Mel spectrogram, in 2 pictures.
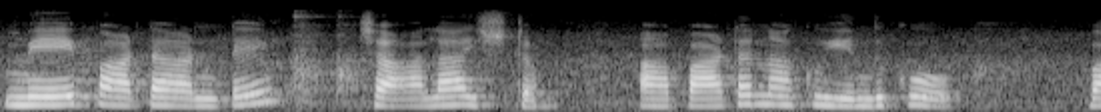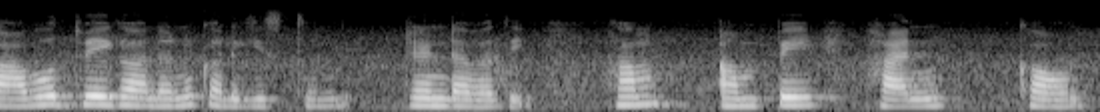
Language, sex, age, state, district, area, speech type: Telugu, female, 30-45, Telangana, Hanamkonda, urban, spontaneous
